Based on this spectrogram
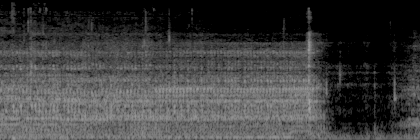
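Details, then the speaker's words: Chefman single-serve K-Cup/ground coffee maker brewing, otherwise quieter than a Mr. Coffee; unusual fast buzzing rattle from the pump, about three pulses a second, then it cuts out; water not very hot, cause unclear. "That is a weird noise. Do you hear it? Okay, I'm not used to that."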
